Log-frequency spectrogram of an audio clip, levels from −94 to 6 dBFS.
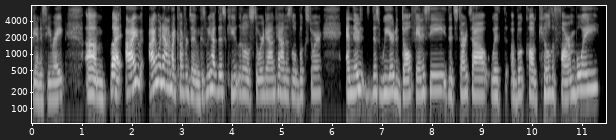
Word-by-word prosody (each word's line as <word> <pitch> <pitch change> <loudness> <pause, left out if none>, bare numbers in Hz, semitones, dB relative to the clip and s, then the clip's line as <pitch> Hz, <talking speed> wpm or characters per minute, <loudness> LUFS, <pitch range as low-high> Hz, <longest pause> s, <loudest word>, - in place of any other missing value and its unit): fantasy, 145 -1 -7
right? 150 +3 -2 0.4
Um, 165 -5 +5
but 210 -5 +7
I 205 - +10
w 300 - -6
I - - +7
went 305 -1 +2
outta 250 - +3
my 210 - +2
comfort 200 0 -7
zone 160 -4 -4
'cause 170 +4 -11
we 210 - -4
have 225 -3 +1
this 205 0 -2
cute 190 - -8
little 180 -2 -6
store 170 +2 -5
downtown, 180 +1 -2
this 170 0 -9
little 165 -2 -8
bookstore, 185 +4 -9 0.5
and 180 +1 +2
there's 215 +3 0 0.2
this 195 0 -6
weird 190 +2 -1
adult 165 +2 -1
fantasy 205 +3 -4
that 170 -3 -7
starts 185 +3 -4
out 175 -1 +3
with 170 -1 -6 0.2
a 165 - -6
book 175 +3 -7
called 170 -4 -1
Kill 180 0 -5
the 190 - -7
Farm 165 +2 -1
Boy, 220 +4 -1
180 Hz, 210 wpm, -23 LUFS, 170-200 Hz, 0.5 s, I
